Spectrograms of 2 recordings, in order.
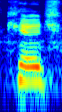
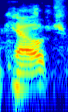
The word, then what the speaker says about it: Couch: From what I hear, it's Cooch, but I would prefer Couch personally. Why is that? It just sounds less offensive, and that's usually how I've seen that lettering pronounced. Actually, this Cooch is the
